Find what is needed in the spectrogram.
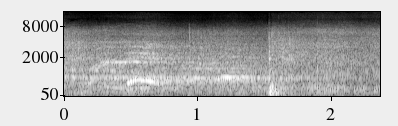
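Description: Voices around a hockey rink, with one sharp bang about one and a half seconds in.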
